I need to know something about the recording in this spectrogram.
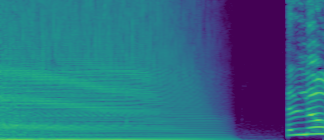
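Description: Synthesized logo sting: a sustained, many-toned chord over a deep rumble, the ringing tail of a big hit, slowly dying away and fading out just before the end.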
